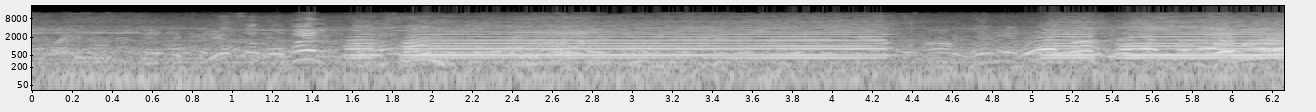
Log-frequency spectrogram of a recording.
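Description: A car horn held down for about two and a half seconds, then sounded again a second later and held into the end, over a crowd of voices.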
